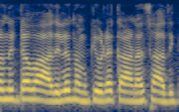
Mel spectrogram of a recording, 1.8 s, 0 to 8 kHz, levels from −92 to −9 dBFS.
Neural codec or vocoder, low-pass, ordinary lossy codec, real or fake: none; 7.2 kHz; none; real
